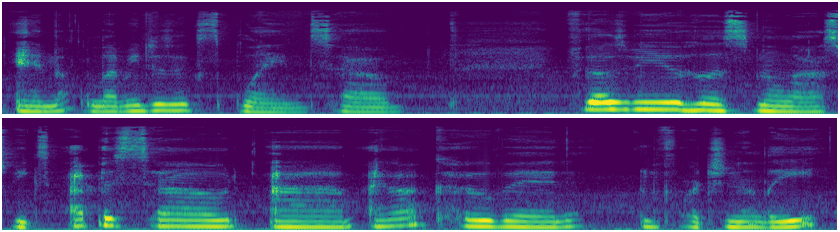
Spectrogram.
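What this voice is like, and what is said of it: Hoarse, nearly lost voice. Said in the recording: “my voice is like really gone”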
